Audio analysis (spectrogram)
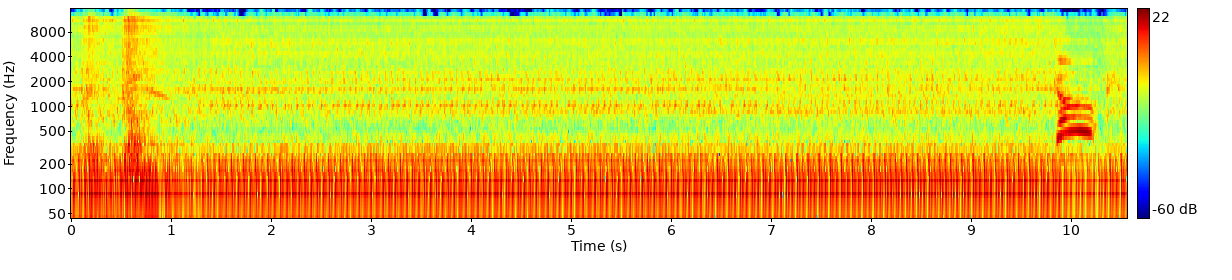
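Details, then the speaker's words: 2007 Triumph Bonneville T100 parallel twin being synced with a SynX tool: lumpy, uneven idle beat between cylinders after the sync screw was turned the wrong way, carburetors out of balance. "It got worse and that's the great thing about this If going the wrong way you just turn opposite."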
